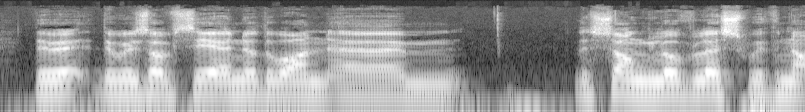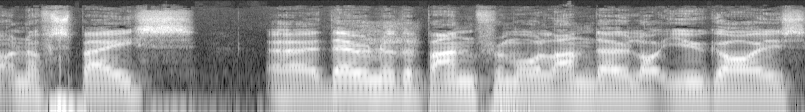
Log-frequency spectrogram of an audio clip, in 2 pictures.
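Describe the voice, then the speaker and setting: In an English accent, a man speaks at a moderate pace with a fairly high pitch and monotone, flat intonation, and audible room echo. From England. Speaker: radio host. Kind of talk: interview.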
